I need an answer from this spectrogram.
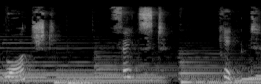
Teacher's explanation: a t sound at the end for example watched fixed kicked so instead of having the D sound at the end we have a t sound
